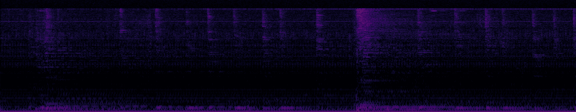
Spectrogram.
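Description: Faint plucked-string music from a Cádiz carnival coro's instrumental ensemble. A phrase comes in just after the start and a stronger one a little before three seconds. A steady low electrical hum lies under it all and is the loudest sound.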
